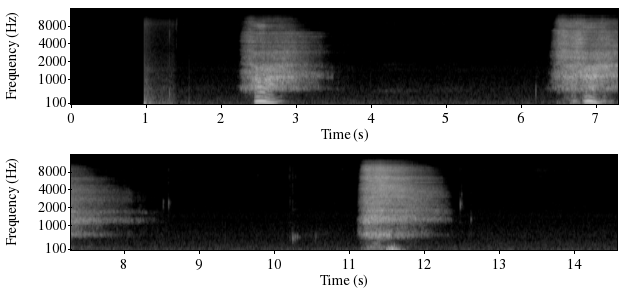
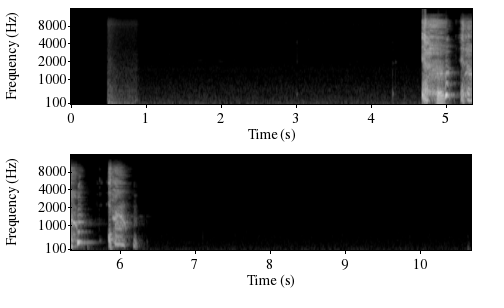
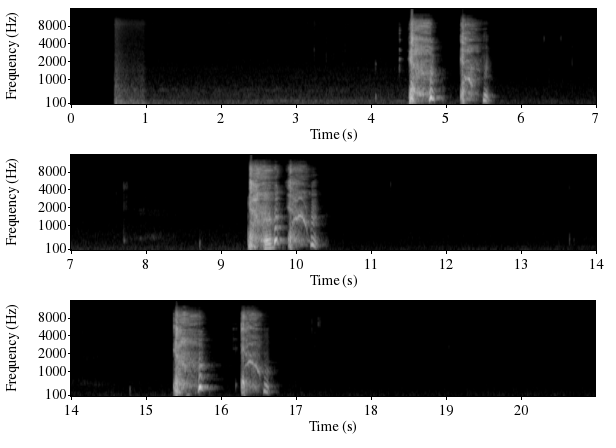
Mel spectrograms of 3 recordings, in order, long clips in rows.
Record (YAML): exhalation_length: 14.6 s
exhalation_amplitude: 18814
exhalation_signal_mean_std_ratio: 0.34
cough_length: 10.7 s
cough_amplitude: 26028
cough_signal_mean_std_ratio: 0.21
three_cough_length: 21.0 s
three_cough_amplitude: 26028
three_cough_signal_mean_std_ratio: 0.21
survey_phase: beta (2021-08-13 to 2022-03-07)
age: 45-64
gender: Female
wearing_mask: 'No'
symptom_cough_any: true
symptom_runny_or_blocked_nose: true
symptom_abdominal_pain: true
symptom_fatigue: true
symptom_fever_high_temperature: true
symptom_headache: true
symptom_change_to_sense_of_smell_or_taste: true
symptom_onset: 4 days
smoker_status: Never smoked
respiratory_condition_asthma: false
respiratory_condition_other: false
recruitment_source: Test and Trace
submission_delay: 1 day
covid_test_result: Positive
covid_test_method: ePCR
